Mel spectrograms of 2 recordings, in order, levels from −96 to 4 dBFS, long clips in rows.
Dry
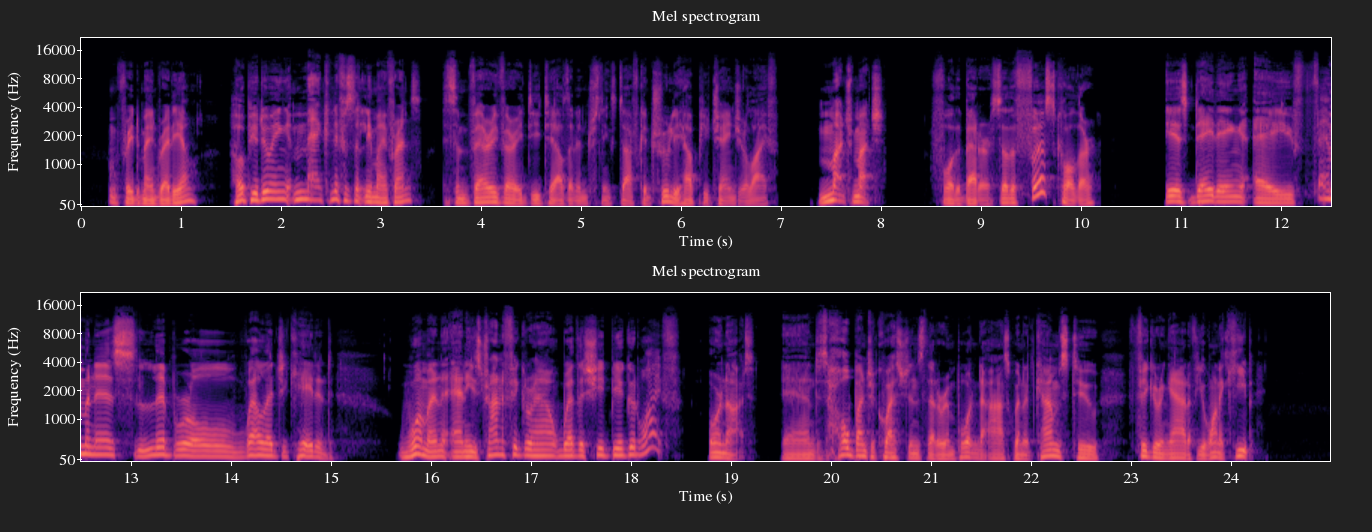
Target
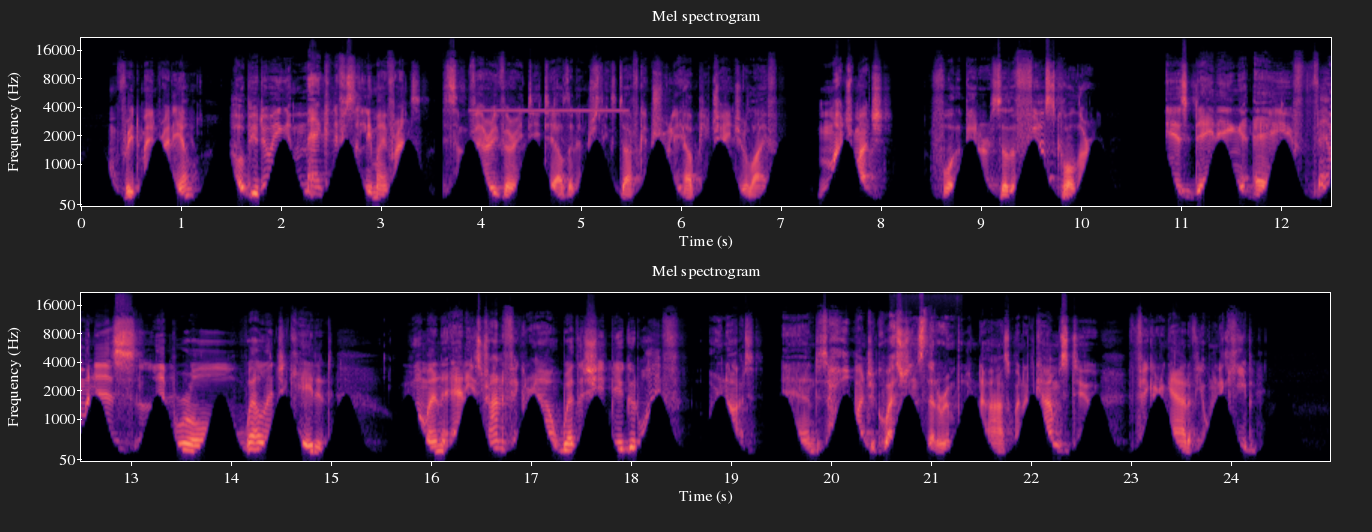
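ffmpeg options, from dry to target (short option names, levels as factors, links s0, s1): -filter_complex "[0:a]asettb=1/sr,asplit=3[s0][s1][s2];[s0]atrim=end=3.884[s3];[s1]atrim=start=3.88:end=5.48,asetpts=PTS-STARTPTS,afade=t=in:d=0.004:c=qsin,afade=t=out:st=1.596:d=0.004:c=qsin,aeval=exprs='val(0)+0.00447*sin(2*PI*3700*n/s)':c=same[s4];[s2]atrim=start=5.476[s5];[s3][s4]acrossfade=d=0.004:c1=hsin:c2=qsin[s6];[s6][s5]acrossfade=d=0.004:c1=qsin:c2=hsin,asettb=1/sr,asplit=3[s7][s8][s9];[s7]atrim=end=20.584[s10];[s8]atrim=start=20.58:end=21.32,asetpts=PTS-STARTPTS,afade=t=in:d=0.004:c=qsin,afade=t=out:st=0.736:d=0.004:c=qsin,aemphasis=mode=production:type=riaa[s11];[s9]atrim=start=21.316[s12];[s10][s11]acrossfade=d=0.004:c1=hsin:c2=qsin[s13];[s13][s12]acrossfade=d=0.004:c1=qsin:c2=hsin,asplit=2[s14][s15];[s15]adelay=99.13,volume=0.0562,highshelf=f=4000:g=-2.23[s16];[s14][s16]amix=inputs=2:normalize=0,asplit=2[s17][s18];[s18]asoftclip=type=tanh:threshold=0.0447,volume=0.299[s19];[s17][s19]amix=inputs=2:normalize=0,afftfilt=real='re*gte(b*sr/1024,240*pow(1900/240,0.5+0.5*sin(2*PI*1.6*pts/sr)))':imag='im*gte(b*sr/1024,240*pow(1900/240,0.5+0.5*sin(2*PI*1.6*pts/sr)))':win_size=1024:overlap=0.75,volume=1.41"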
